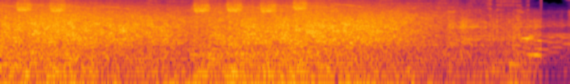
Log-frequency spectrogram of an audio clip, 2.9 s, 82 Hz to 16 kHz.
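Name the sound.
Rhino 2 weapon explosions in Ratchet & Clank 2 video game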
